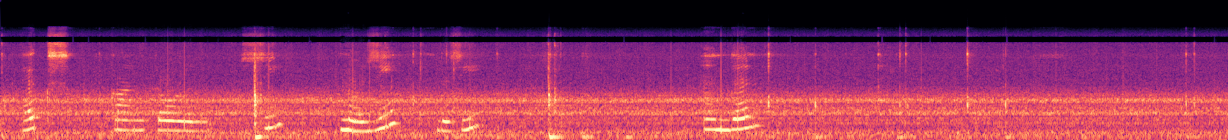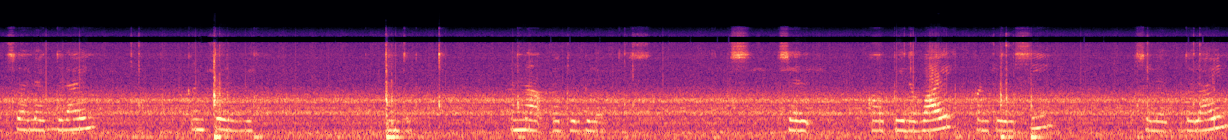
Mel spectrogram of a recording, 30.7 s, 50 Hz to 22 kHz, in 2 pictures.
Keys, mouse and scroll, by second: 5.5 click, 12.0 middle click, 12.5-12.9 scroll up 1, 13.2 scroll down 1, 14.7 click, 16.9 click, 20.7 middle click, 23.0 click, 26.5 click, 30.2 click.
